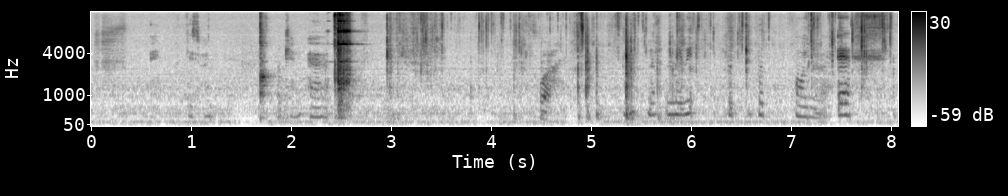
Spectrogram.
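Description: A spatula stirring thick cake batter in a mixing bowl: scattered scrapes, knocks and clinks against the bowl, with one sharp ringing clink about two and a half seconds in.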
